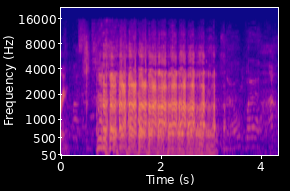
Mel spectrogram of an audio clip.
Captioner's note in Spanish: risas del grupo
